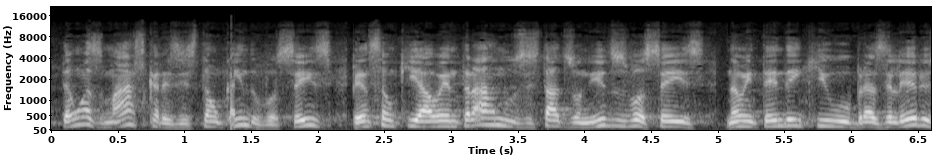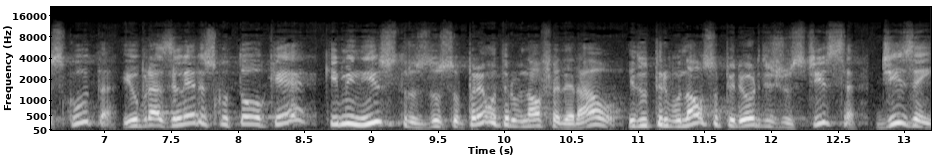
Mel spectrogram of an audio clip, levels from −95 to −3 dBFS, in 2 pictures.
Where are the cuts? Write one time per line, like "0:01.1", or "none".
0:01.3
